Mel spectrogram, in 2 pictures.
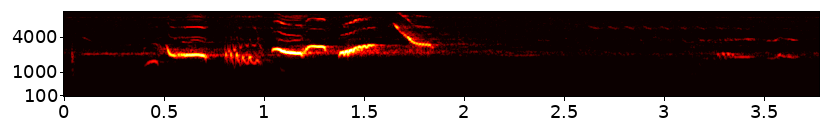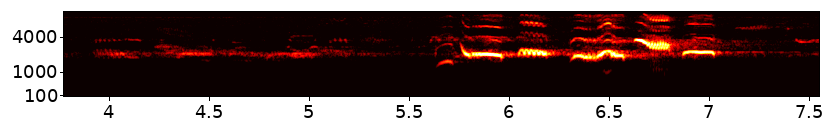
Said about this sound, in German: Hier, man kann sich natürlich auch eine Amsel anhören, das werde ich euch jetzt gleich mal zeigen. Ja, und diesen Ton von dem werde ich euch jetzt gleich mal vorspielen.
